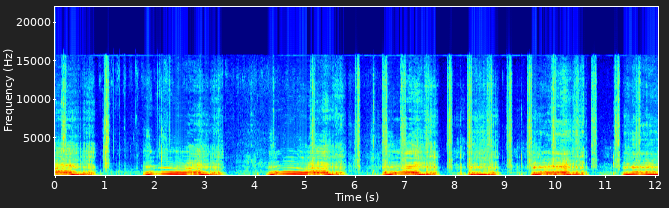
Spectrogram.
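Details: Roaring young male lion in the African bush, announcing his arrival: a powerful series of deep grunting roars, each rising then falling, repeated about every two seconds and tapering toward the end.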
